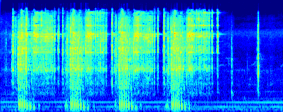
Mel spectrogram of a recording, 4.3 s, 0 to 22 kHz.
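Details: Makita EA3200S chainsaw stored a year, primer bulb confirmed working, choked: four rough pull bursts about a second apart, each firing briefly then fading; it won't keep running because the hardened carburetor fuel pump diaphragm starves it.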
